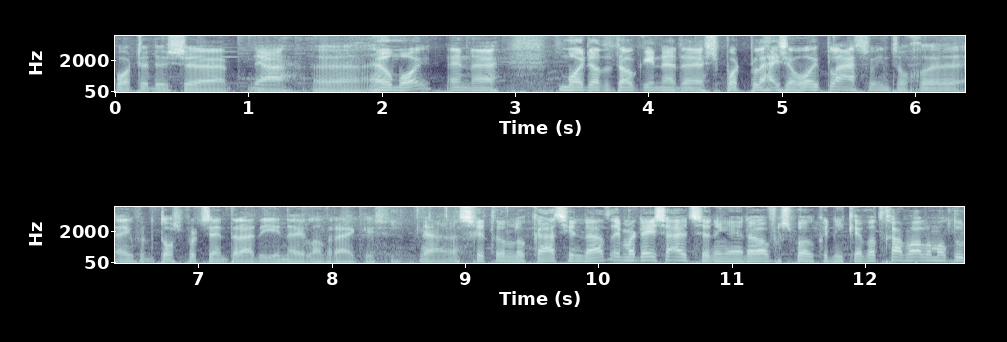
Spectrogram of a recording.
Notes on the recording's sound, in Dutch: Op maandag en vrijdag live vanaf de European Para Championships in Rotterdam Ahoy.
